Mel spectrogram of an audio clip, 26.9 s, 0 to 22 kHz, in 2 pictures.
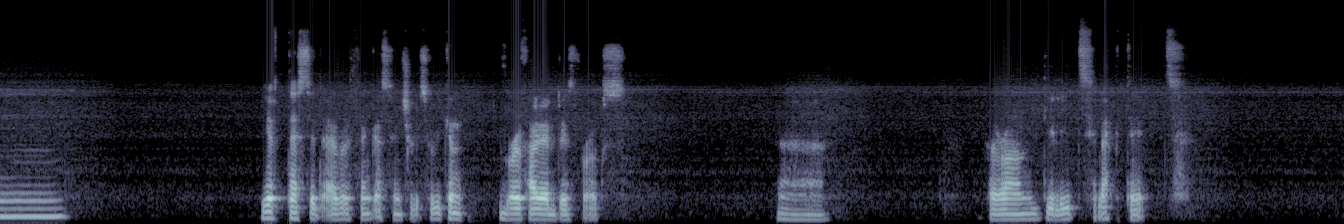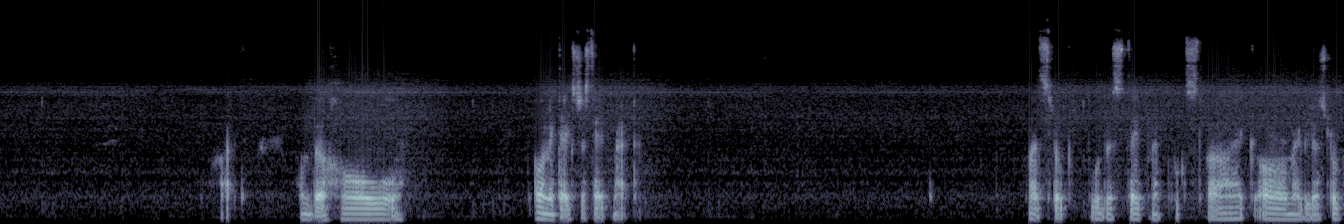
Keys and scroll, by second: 6.3 shift+super+p, 8.9 super+c, 16.1 super+v, 19.0 super+c, 21.4 super+v.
